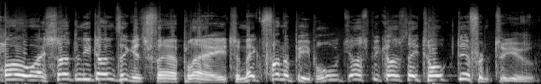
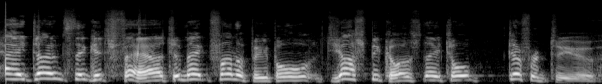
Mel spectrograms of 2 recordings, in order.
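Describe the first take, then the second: First: Posh voice at normal pace; putting on posh. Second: Slow, posh and deliberate; slow repeat. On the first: Complainant objecting to being mocked, in a put-on posh voice. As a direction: talk proper, at an everyday speed. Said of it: "You know, talking proper like". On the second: Complainant repeating his objection for police, slowly in posh voice. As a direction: repeat it slowly, talking proper. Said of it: "say that again a bit more slowly". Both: Acted.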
